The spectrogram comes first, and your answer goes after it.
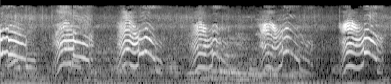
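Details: Whimpering of a dog beside a mother dog caring for her one-day-old newborn puppies: six high, arched, whining cries, each rising then falling, about every half second, with faint music underneath.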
